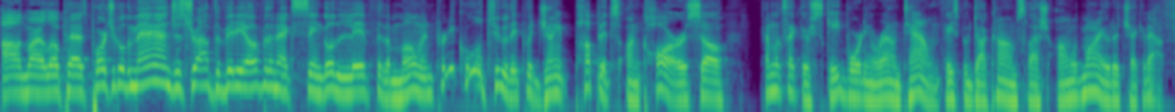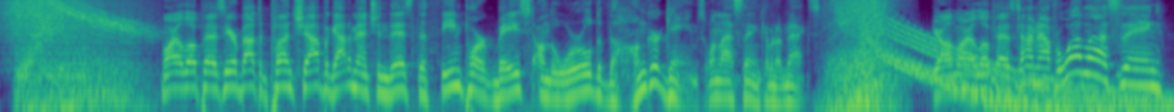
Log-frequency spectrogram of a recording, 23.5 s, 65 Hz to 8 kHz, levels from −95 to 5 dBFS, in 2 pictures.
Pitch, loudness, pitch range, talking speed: 155 Hz, -21 LUFS, 125-180 Hz, 215 wpm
